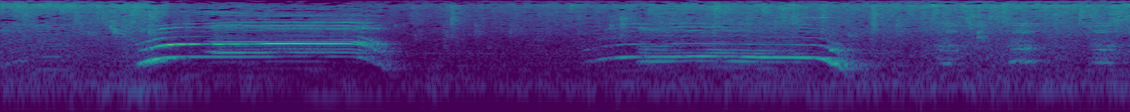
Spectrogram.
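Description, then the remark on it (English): A shower turned to freezing cold runs with a steady, hissing spray in the background, while a voice lets out two long, high-pitched wails over the water, each lasting about a second. “I hear the shower.”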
